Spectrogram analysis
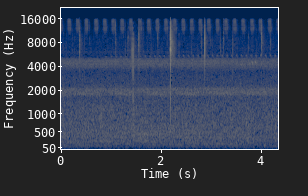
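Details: Night crickets in summer give an unbroken piercing chirr with quick rhythmic pulsing overhead, interrupted by a few sharp pops and one bright crack from a crackling fire.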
